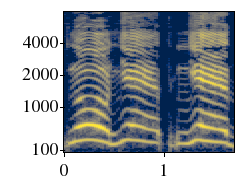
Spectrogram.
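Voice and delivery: very high, drawn cry; frantic protest. A narrator's reading. Olga struggles in the officers' hands, frantic cry. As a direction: cry out while struggling to get free.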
